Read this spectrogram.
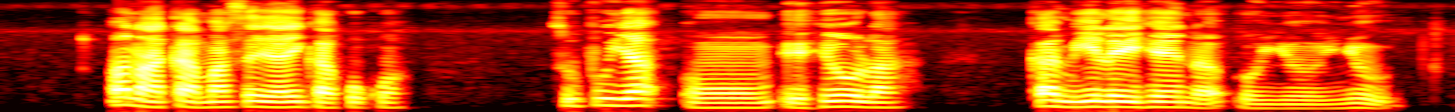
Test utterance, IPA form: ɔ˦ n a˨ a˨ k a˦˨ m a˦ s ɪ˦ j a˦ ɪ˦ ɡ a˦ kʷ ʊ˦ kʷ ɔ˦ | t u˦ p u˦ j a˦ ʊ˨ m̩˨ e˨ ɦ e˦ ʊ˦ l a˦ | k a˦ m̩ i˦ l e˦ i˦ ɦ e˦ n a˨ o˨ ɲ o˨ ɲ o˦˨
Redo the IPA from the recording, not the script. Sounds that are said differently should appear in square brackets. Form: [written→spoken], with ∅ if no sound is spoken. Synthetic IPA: ɔ˦ n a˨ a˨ k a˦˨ m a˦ s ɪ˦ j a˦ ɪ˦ ɡ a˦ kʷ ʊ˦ kʷ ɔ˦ | t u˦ p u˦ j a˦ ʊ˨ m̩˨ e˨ ɦ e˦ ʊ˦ l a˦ | k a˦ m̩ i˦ l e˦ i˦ ɦ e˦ n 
